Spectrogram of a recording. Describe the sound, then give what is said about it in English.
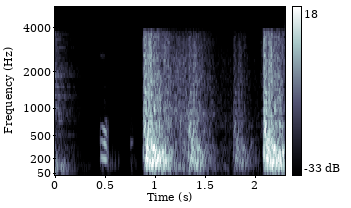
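Gunshot sound effect: a few loud, sharp bangs, each with a rumbling tail that runs into the next, following a brief snatch of voice. “so both of us can just take the gunshots together.”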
